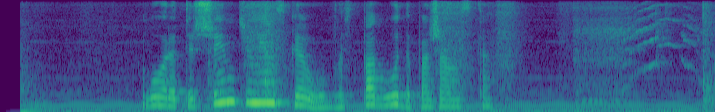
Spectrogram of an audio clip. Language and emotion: Russian, positive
